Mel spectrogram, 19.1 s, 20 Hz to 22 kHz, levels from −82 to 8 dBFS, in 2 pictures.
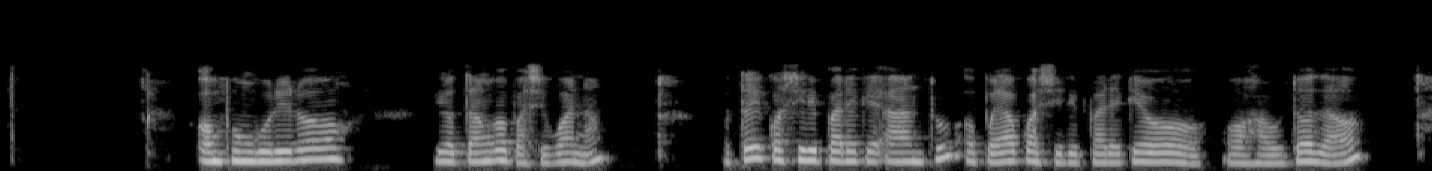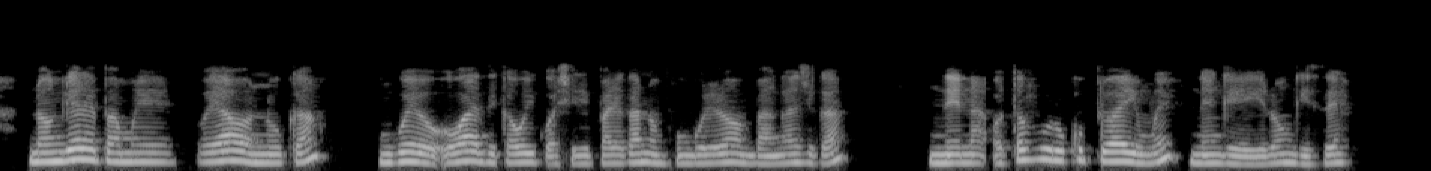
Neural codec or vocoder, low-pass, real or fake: none; 5.4 kHz; real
